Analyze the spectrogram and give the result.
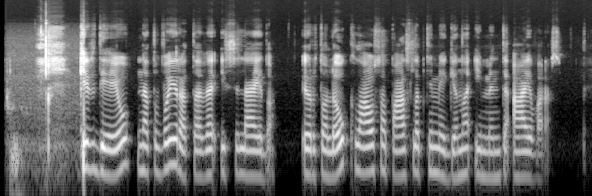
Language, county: Lithuanian, Kaunas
